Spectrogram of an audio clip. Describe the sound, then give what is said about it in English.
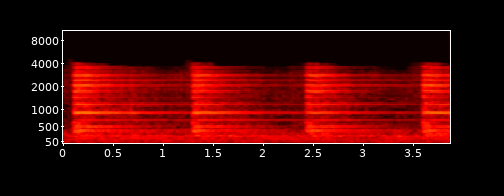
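A clock strikes the hour with four evenly spaced, resonant chimes, each one ringing out and slowly fading before the next, with no voices present. “11 o'clock.”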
